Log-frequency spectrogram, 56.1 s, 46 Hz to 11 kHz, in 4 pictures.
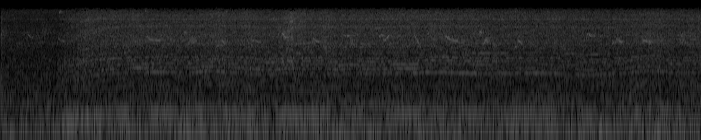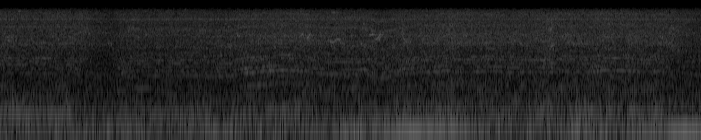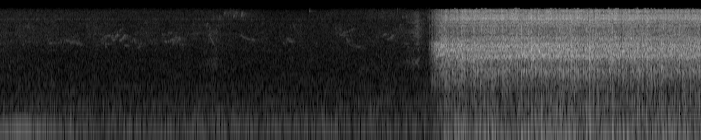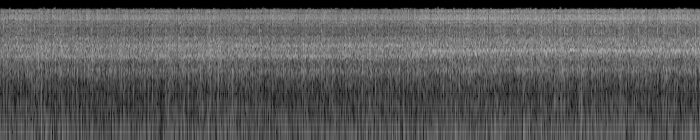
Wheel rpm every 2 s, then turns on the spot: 0, 0, 0, 0, 0, 0, 0, 0, 0, 0, 0, 0, 0, 0, 0, 0, 0, 0, 60, 160, 160, 160, 160, 150, 160, 180, 190, 190.
none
